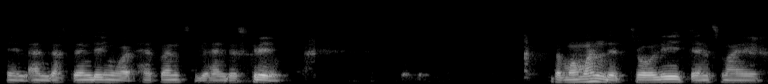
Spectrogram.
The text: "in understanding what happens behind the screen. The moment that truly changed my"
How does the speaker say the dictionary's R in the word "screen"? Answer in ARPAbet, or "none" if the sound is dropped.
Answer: R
